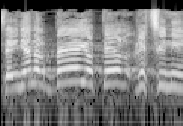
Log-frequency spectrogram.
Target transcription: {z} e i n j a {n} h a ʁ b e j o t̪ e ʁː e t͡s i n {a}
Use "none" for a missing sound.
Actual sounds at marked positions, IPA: z, n, i

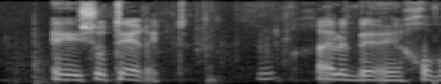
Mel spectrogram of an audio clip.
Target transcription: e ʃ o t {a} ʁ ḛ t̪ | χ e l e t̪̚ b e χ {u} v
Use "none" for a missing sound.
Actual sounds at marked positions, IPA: e, o

